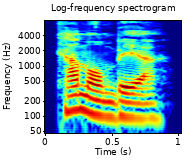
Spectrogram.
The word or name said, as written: Camembert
